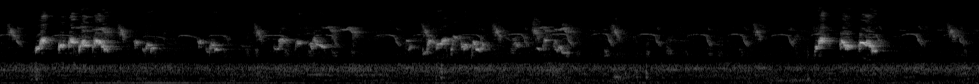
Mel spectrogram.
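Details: Red-whiskered bulbuls during trapping on 24 July 2019, a decoy singing a fighting song to attract wild birds. Repeated hooked whistles and bursts of bright warbling continue for about ten seconds, with a low steady drone behind.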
